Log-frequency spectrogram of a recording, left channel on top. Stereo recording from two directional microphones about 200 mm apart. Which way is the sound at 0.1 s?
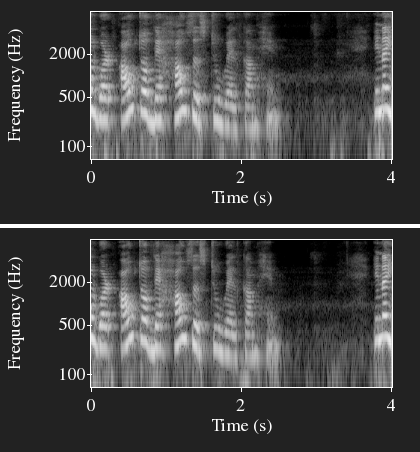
60° right (ahead or behind).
